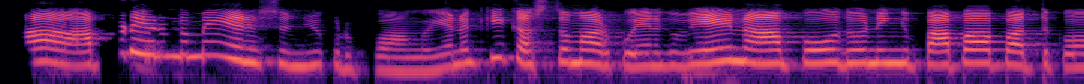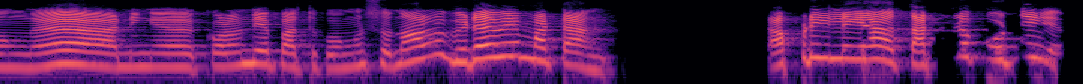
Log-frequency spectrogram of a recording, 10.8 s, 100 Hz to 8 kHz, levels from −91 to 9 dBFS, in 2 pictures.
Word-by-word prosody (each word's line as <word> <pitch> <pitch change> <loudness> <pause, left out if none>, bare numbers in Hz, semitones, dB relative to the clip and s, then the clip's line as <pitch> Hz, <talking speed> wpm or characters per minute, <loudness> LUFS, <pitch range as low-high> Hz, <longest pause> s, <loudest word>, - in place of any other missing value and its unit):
அ - - +2 0.3
அப்டி 270 - -2
இருந்துமே 445 0 -7
எனக்கு 315 -2 0
செஞ்சு 260 -1 -8
கொடுப்பாங்க. 215 -4 -13
எனக்கே 300 +8 -4
கஷ்டமா 290 +2 -2
இருக்கும். 255 -2 -5
"எனக்கு 255 0 -9
வேணாம். 295 -2 +5
போதும். 295 0 -3
நீங்கப் 295 -2 -4
பாப்பாவப் 295 +2 +2
பாத்துக்கோங்க. 245 -3 -4 0.4
நீங்கக் 245 -1 -5
குழந்தயப் 275 +2 -3
பாத்துக்கோங்க." 245 0 -7
சொன்னாலும் 325 - -1
விடவே 395 +6 +5
மாட்டாங்க. 270 -9 +1 0.9
அப்டி 395 - -2
இல்லயா? 365 -1 +4 0.2
தட்டுல 270 +10 +1
போட்டுத் 350 0 -2
285 Hz, 140 wpm, -22 LUFS, 255-320 Hz, 0.9 s, வேணாம்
